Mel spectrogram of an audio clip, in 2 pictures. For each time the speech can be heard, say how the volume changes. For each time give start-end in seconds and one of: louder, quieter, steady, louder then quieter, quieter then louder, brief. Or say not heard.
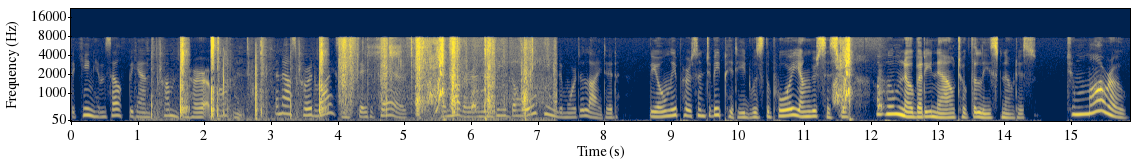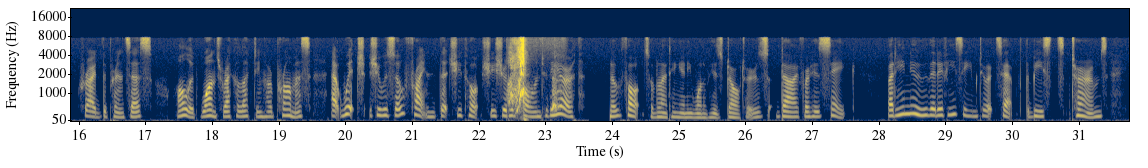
0.0-31.6 louder then quieter.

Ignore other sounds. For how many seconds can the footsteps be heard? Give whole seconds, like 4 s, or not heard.
6 s.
